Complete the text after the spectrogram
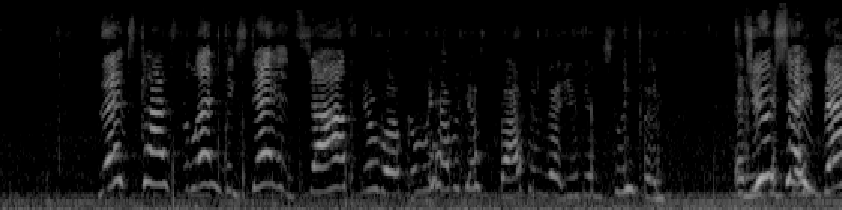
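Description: Young children talk and shout excitedly close by.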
